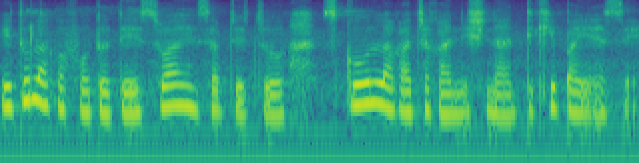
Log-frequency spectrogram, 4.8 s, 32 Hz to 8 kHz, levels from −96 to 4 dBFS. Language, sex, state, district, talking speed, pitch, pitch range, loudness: Nagamese, female, Nagaland, Dimapur, 190 wpm, 195 Hz, 175-220 Hz, -16 LUFS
